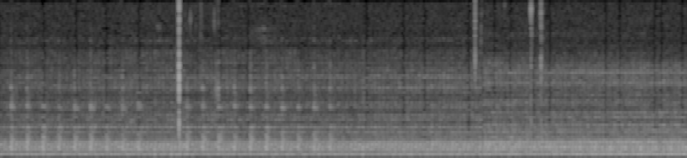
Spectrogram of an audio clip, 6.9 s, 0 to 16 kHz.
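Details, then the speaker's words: 2011 Chevrolet Orlando 2.0 diesel, just over 50,000 km, hot idle only: sharp, fast, uneven knocking clatter, intermittent for about four years; owner reports injection quantity fluctuates with the noise; cause not stated. "지금 나는 소리네요. 딱딱딱딱딱, 딱딱딱딱딱딱, 이런 소리네요."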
